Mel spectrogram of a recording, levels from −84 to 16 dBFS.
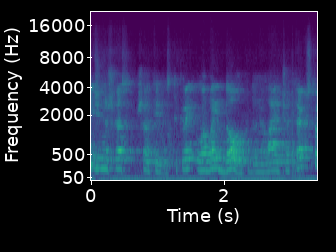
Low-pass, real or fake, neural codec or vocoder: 19.8 kHz; fake; autoencoder, 48 kHz, 128 numbers a frame, DAC-VAE, trained on Japanese speech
